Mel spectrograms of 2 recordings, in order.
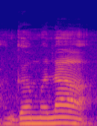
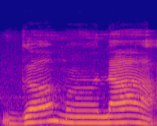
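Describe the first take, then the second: First: Said in the usual way. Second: गमला stretched very slowly, syllable by syllable. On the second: Shown as a demonstration. Teacher to pupils, sounding out गमला very slowly. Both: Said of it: "इसी तरह से ये आगे के जो शब्द हैं".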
